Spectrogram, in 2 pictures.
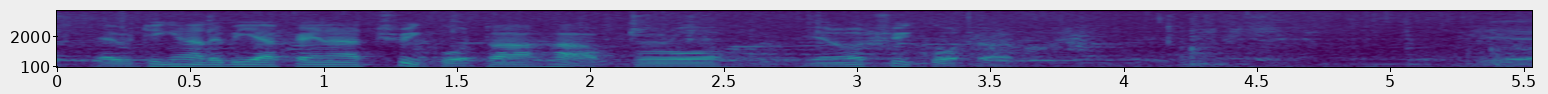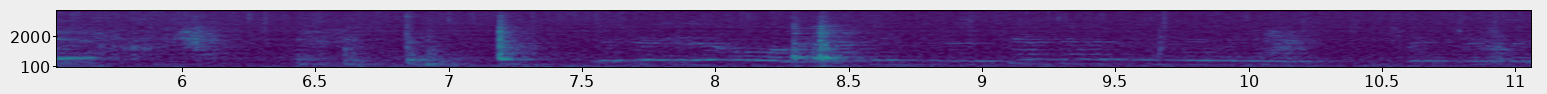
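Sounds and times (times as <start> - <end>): vegetables sizzling in oil: 0.0 - 11.0
wooden spoon stirring: 0.0 - 11.0
spoon knocking against pot: 6.4 - 7.4, 8.2 - 8.6.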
